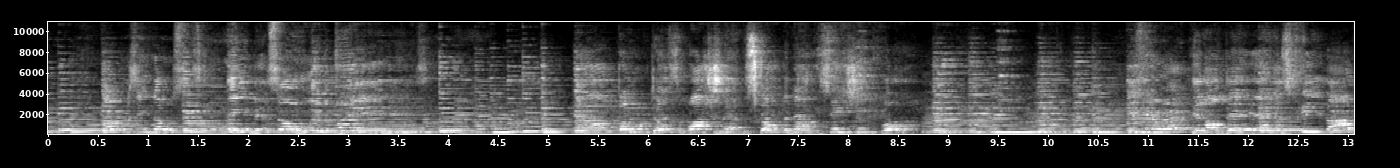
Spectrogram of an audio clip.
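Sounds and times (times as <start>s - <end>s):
upright piano playing: 0.0s - 13.0s.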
